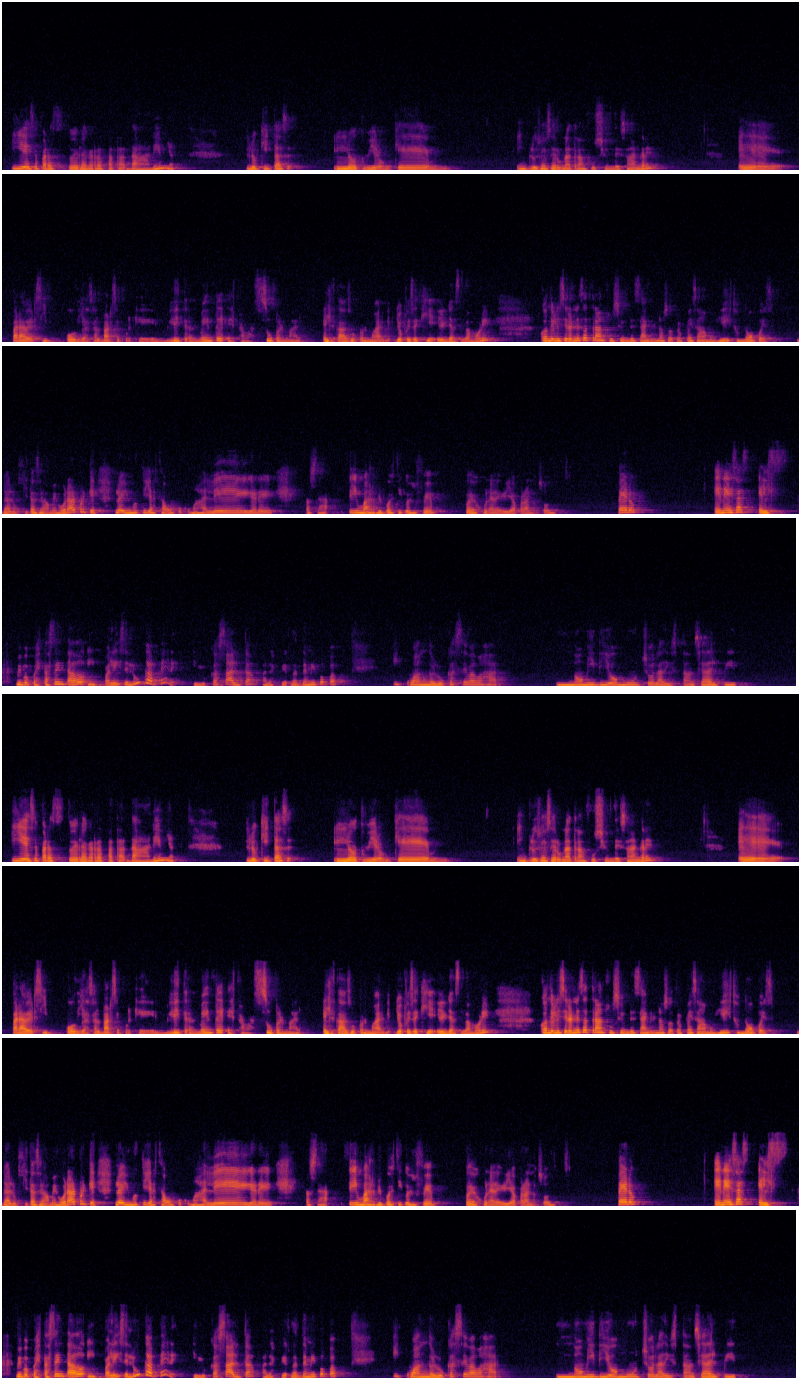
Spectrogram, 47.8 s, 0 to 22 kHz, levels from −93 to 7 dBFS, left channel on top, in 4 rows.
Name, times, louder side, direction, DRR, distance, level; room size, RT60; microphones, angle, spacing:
voice 1, 0.2-2.6 2.9-3.2 3.7-4.4 5.0-6.7 7.7-9.8 11.0-11.7 12.1-16.4 16.8-23.4 23.9-28.2 28.6-28.8 29.1-30.4 30.9-32.2 33.2-33.4 34.6-35.5 36.1-38.4 38.7-40.9 41.2-41.3 41.7-43.3 44.2-46.9, right 4 dB, 55° right, 16 dB, 0.6 m, -27 dB
23.0 x 14.5 x 3.8 m, 0.68 s
head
